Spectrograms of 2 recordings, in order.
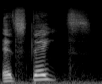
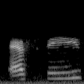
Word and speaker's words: Estes: I really appreciate the time that you're giving me on how you pronounce it again? Estates? I'm sorry? How you pronounce the company name again? Estes, E-S-T-E-S, Express Line.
